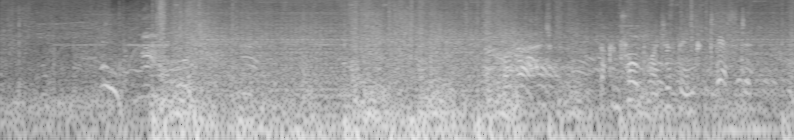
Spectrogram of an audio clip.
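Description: A shotgun fires loud, sharp blasts.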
